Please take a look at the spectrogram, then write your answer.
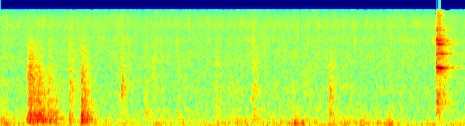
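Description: Steady rain patters on a surface, with a few louder splashes and a sharp crackle near the end; no voices.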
